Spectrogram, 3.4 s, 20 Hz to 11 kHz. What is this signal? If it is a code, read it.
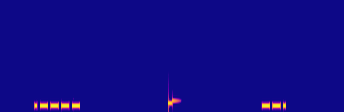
Morse code, heard as a keyed tone, about 44 wpm, 700 Hz. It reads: 1 G
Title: Single Character (Letter:Number:Punctuation:Prosign) Alt 45wpm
